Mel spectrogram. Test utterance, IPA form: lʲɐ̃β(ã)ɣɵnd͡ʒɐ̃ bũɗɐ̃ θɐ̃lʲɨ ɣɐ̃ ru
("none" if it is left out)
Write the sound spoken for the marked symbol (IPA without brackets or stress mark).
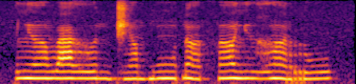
a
